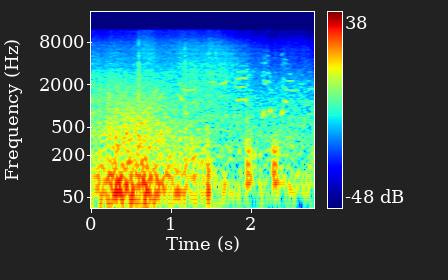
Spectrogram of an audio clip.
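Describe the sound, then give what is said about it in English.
Ocean waves surge and slosh against the massive concrete seawall surrounding the island of Malé, the capital, in a steady roar, with a few heavier splashes breaking through, wind buffeting the microphone and faint chirps or voices above. “Here in the capital of Malé, the entire island is surrounded by this massive concrete seawall. And for years, people have been repairing and reinforcing this wall to keep the ocean out.”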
